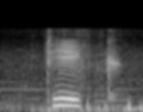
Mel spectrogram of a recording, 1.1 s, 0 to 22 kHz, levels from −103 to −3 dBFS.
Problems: constant background noise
